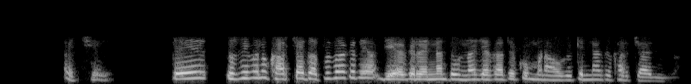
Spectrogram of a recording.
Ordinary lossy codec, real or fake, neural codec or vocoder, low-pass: none; real; none; 3.6 kHz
